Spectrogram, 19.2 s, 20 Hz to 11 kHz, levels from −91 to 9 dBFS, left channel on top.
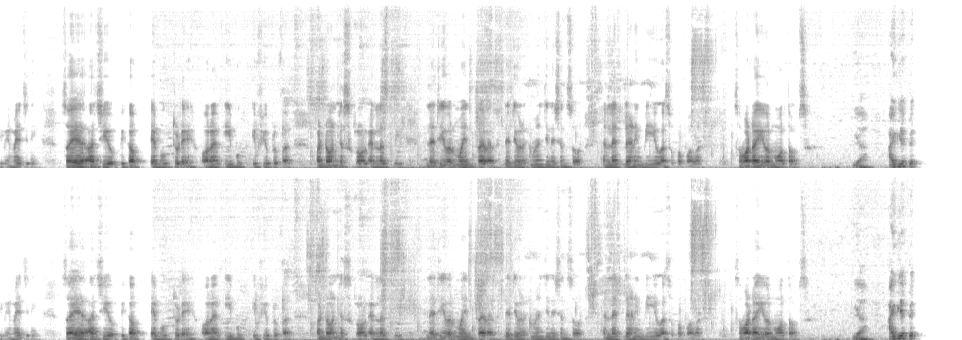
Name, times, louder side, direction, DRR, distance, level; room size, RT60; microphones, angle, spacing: voice 1, 0.0-8.3 8.5-14.1 14.4-16.2, left 3 dB, 50° left, 0.6 m, -33 dB
sound 1, 3.0-17.4, equal, 15° right, 1.4 m, -49 dB
sound 2, 6.1-6.6 7.3-7.4 7.6-8.4 8.9-9.0 9.4-10.4 11.7-12.6 13.5-13.6 13.8-14.5 14.8-14.9, right 4 dB, 60° right, 1.1 m, -54 dB
voice 2, 16.9-18.3, right 4 dB, 40° right, 0.4 m, -33 dB
2.7 x 2.4 x 3.3 m
head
